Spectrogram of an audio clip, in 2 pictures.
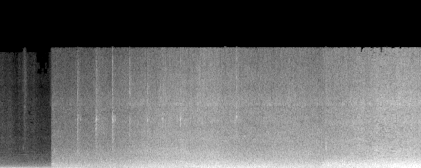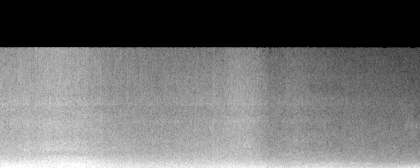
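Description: Waves roll and wash onto a sandy shore.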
